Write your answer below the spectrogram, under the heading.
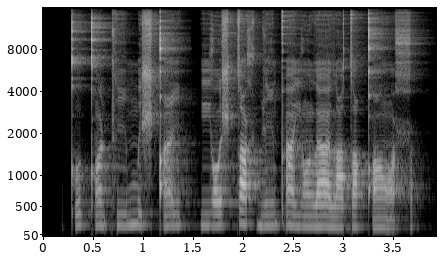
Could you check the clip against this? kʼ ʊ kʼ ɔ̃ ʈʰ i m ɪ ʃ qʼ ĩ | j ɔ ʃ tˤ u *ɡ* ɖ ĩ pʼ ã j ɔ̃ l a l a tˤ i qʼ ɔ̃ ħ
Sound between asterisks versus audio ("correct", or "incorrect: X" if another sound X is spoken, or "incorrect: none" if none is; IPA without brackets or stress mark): incorrect: x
